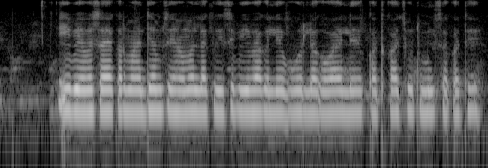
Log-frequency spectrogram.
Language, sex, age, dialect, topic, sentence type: Chhattisgarhi, female, 41-45, Northern/Bhandar, agriculture, question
